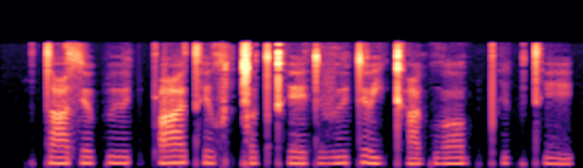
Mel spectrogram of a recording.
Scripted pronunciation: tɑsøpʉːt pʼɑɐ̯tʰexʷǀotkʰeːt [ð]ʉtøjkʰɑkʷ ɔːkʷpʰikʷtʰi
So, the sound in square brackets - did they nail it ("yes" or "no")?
no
